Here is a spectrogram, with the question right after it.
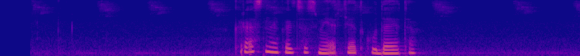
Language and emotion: Russian, neutral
